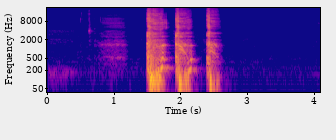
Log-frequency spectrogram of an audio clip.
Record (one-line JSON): {"three_cough_length": "4.1 s", "three_cough_amplitude": 32768, "three_cough_signal_mean_std_ratio": 0.3, "survey_phase": "beta (2021-08-13 to 2022-03-07)", "age": "18-44", "gender": "Male", "wearing_mask": "No", "symptom_none": true, "smoker_status": "Never smoked", "respiratory_condition_asthma": false, "respiratory_condition_other": false, "recruitment_source": "REACT", "submission_delay": "1 day", "covid_test_result": "Negative", "covid_test_method": "RT-qPCR", "influenza_a_test_result": "Negative", "influenza_b_test_result": "Negative"}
